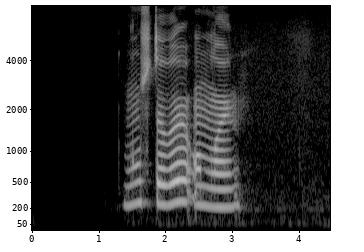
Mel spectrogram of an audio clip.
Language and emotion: Russian, neutral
